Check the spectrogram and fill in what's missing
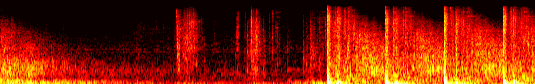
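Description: Gunfire from a double-tap weapon in Apex Legends, heard as several sharp, loud shots in quick pairs and singles over the second half, after some quieter in-game rattling and movement.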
